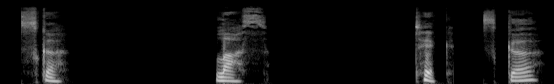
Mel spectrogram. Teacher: Stress las and keep sk light.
